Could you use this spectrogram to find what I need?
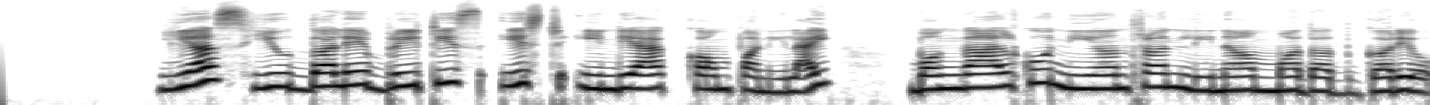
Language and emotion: Nepali, neutral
